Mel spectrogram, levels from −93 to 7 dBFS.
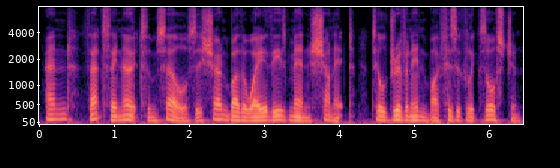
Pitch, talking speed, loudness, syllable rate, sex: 105 Hz, 195 wpm, -19 LUFS, 4.8 syllables/s, male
